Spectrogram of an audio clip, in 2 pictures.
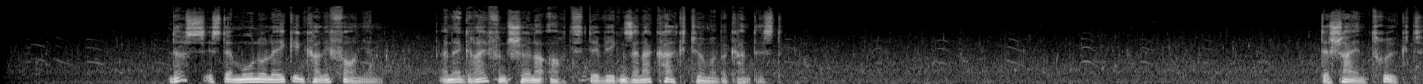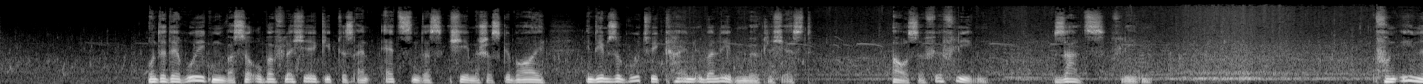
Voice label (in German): Kommentar; Superswarm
